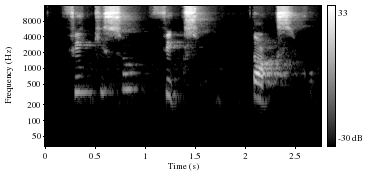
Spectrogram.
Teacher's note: Então, fixo e tóxico, nós temos o KS, né? Que se. Fixo, fixo, tóxico.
